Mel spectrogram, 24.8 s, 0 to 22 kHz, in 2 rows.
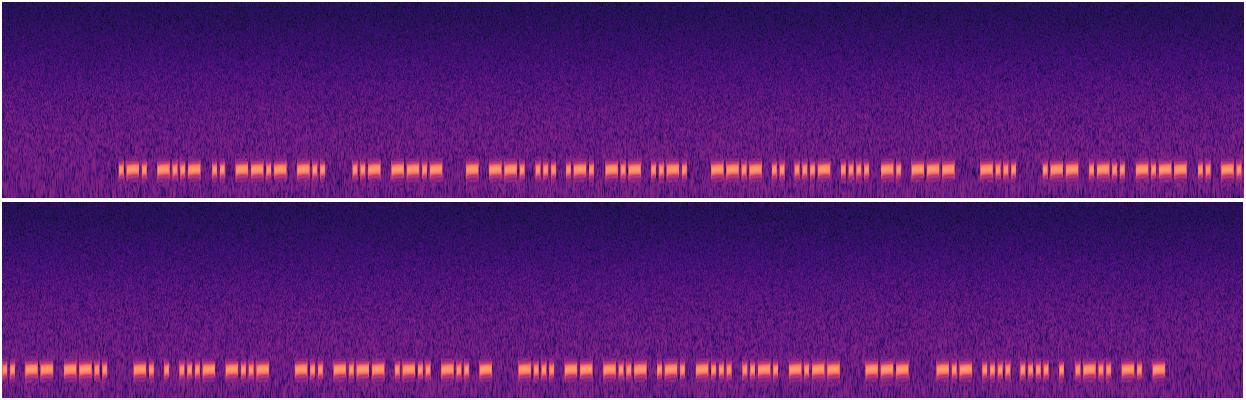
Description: Morse code, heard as a keyed tone, hand-sent with a paddle, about 31 wpm, 480 Hz. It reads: RXIQD UQ TGSRKF QIVHNO B WLYIBMZ NEVX DYLDT BMXRBFY O KHHELNT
